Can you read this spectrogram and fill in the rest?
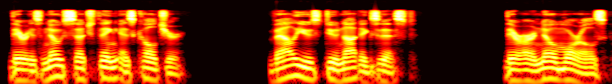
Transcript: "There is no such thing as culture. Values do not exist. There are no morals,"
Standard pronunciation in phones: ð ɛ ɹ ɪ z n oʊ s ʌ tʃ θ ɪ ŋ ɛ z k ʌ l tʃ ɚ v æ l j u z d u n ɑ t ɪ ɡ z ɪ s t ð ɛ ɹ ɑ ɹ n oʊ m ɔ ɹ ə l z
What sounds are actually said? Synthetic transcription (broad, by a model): ð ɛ ɹ ɪ z n oʊ s ʌ tʃ θ ɪ ŋ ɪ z k ʌ l tʃ ɚ v æ l j u z d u n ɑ t ɪ ɡ z ɪ s t ð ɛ ɹ ɑ ɹ n oʊ m ɔ ɹ l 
